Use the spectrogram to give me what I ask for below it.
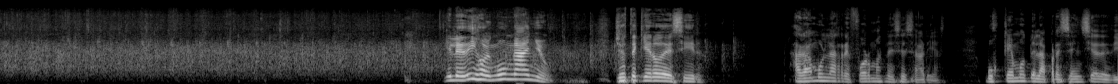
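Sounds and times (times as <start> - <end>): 
audience applause: 0.0 - 7.5
speech: 4.4 - 5.6, 6.2 - 7.1, 7.9 - 11.1.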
